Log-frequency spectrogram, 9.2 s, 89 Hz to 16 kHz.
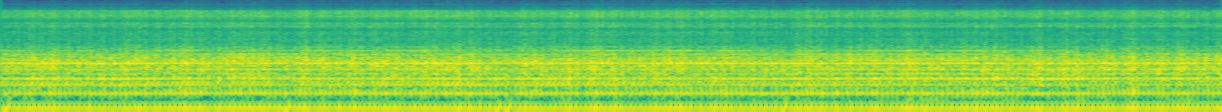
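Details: Honda HRX217 lawn mower, about 6.5 hp, that reportedly started then shut off, auto choke repaired, warming up after start: steady even drone without surging, hunting or misses; running kind of okay at constant speed, carburetor still to be checked.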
